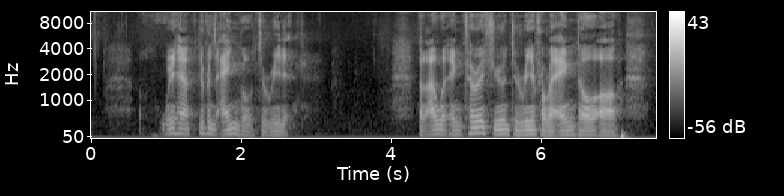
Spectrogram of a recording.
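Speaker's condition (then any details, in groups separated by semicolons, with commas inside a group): Cleft palate; congenital cleft palate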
